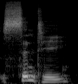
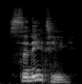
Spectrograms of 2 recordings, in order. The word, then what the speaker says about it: Sinti: For some reason, Raul Nugent can't pronounce Sinti. How did he say it? Siniti. He puts like an extra I in there.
